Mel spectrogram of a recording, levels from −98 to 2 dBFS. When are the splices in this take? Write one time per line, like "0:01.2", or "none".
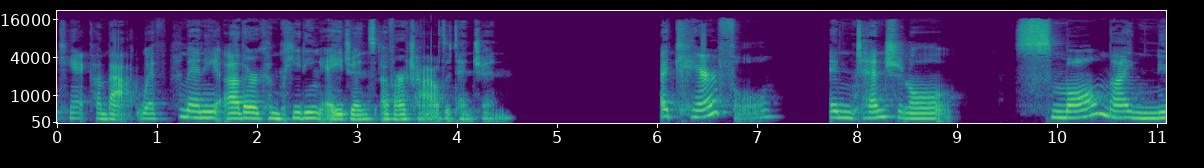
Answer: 0:01.2
0:09.4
